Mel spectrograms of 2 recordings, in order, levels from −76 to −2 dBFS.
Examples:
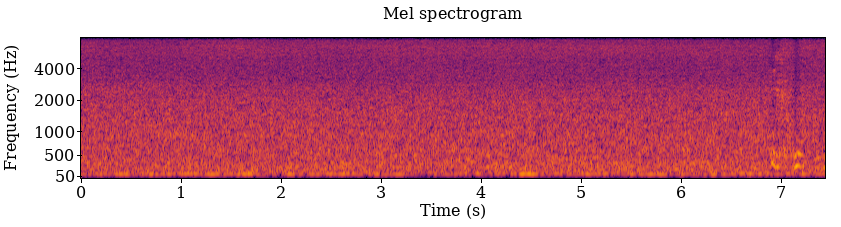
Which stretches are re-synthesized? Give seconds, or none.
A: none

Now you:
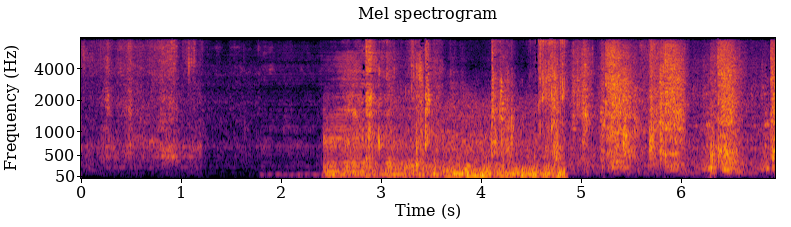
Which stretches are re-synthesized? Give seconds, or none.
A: 1.8-3.1 (vocoder, HiFi-GAN)

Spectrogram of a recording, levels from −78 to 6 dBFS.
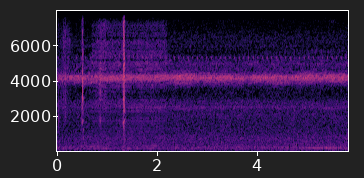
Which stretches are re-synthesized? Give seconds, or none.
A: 0.7-2.2 (vocoder, HiFi-GAN)

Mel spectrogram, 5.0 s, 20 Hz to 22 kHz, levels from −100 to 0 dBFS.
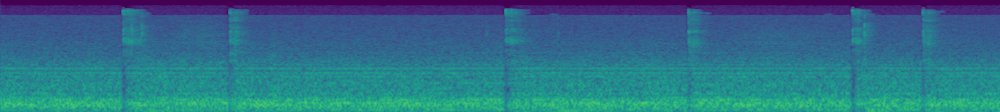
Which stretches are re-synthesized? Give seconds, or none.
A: none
